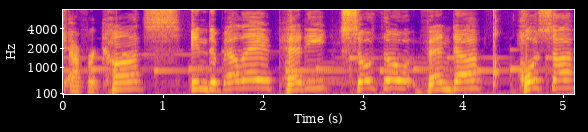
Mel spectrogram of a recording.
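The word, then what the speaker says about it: Xhosa: indebted petty sotho venda hossa and that is with a click that's how you pronounce an x swazi songa swana and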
